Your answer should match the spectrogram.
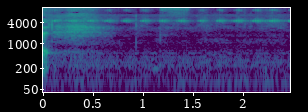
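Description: Faint, steady, high-pitched chirping that pulses at an even rapid rate, like a small insect such as a cricket, heard in the quiet pause.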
